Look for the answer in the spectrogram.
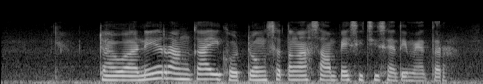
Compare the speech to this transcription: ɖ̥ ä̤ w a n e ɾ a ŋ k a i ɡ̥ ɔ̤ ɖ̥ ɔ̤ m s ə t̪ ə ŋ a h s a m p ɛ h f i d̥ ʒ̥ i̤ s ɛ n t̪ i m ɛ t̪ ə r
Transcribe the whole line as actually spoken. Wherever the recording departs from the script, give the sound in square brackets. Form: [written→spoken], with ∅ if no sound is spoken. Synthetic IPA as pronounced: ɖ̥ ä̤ w a n e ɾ a ŋ k a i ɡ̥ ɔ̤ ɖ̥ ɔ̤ [m→ŋ] s ə t̪ ə ŋ a h s a m p ɛ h [f→s] i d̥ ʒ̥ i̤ s ɛ n t̪ i m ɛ t̪ ə r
